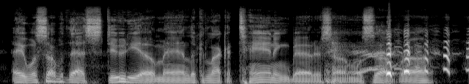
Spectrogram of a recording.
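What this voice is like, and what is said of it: Imitates another person's voice. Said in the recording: “does a great Theo Von impression ... That's on point”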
